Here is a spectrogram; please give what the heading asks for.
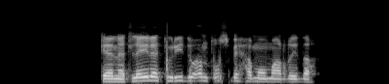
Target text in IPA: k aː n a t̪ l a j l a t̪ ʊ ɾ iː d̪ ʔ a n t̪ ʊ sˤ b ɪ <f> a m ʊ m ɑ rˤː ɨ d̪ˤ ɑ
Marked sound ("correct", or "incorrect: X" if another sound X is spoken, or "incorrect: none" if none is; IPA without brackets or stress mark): incorrect: ħ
